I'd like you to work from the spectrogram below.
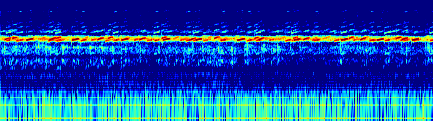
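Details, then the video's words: At dusk, many frogs form a continuous high-pitched chorus of quick repeated chirps, the overall sound pulsing in waves about once per second against a faint low rumble. "Frogs At Dusk"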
